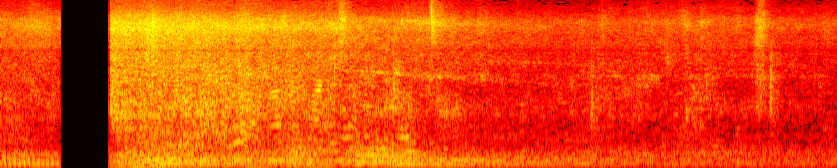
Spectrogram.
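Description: A motor vehicle going by, loud just after a brief dropout of sound and fading away over the next few seconds, with a few sharp clicks near the end.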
